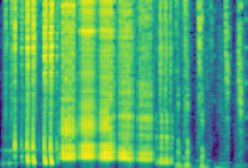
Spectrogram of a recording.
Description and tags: transformer sound a like
fx, heavy-processe-sound, sound-fx, voice-destruction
